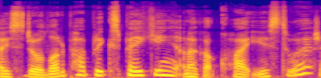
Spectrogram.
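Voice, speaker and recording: With an Australian accent, a woman speaks with very wide pitch swings in a dry, close sound with no echo, on a very clean recording with a silent background. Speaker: arts school chief executive. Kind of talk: interview. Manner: fast; casual.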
